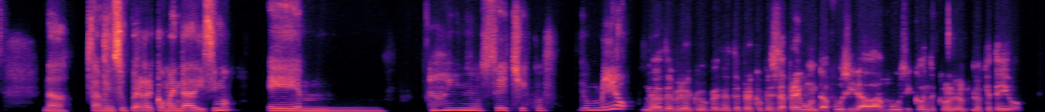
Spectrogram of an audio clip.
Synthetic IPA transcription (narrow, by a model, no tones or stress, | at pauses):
naða | t̪ambje̞nsupeɾre̞ko̞mẽnd̪aðisimo̞ | em | ajno̞se̞t͡ʃiko̞s | omionot̪e̞pɾeokupenot̪epɾeokupe̞sesapɾe̞ɣunt̪afus̬ilaðamus̬ikokoloke̞t̪e̞ðiɣo̰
